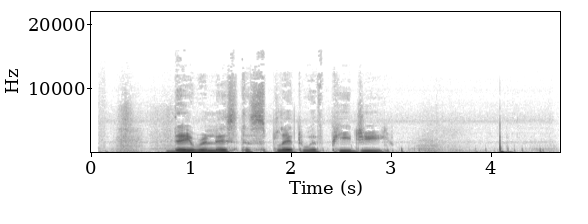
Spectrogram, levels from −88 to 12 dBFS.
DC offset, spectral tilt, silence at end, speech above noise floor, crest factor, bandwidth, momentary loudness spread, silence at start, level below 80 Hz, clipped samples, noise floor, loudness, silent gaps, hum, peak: under 0.1%; -7 dB/octave; 0.5 s; 32 dB; 18 dB; 12.5 kHz; 18 LU; 0.3 s; -46 dBFS; under 0.1%; -55 dBFS; -25 LUFS; none; none; -8 dBFS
